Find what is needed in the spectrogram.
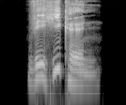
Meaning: dative plural of Vehikel
- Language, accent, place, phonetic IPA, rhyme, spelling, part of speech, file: German, Germany, Berlin, [veˈhiːkl̩n], -iːkl̩n, Vehikeln, noun, De-Vehikeln.ogg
